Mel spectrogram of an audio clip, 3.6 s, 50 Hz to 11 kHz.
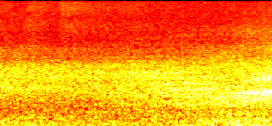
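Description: Airbus A330 airliner at Dublin Airport, heard from a distance as a steady broad engine roar that swells slightly toward the end, no voices.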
